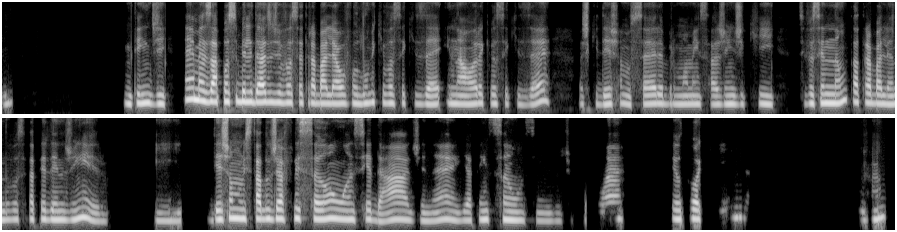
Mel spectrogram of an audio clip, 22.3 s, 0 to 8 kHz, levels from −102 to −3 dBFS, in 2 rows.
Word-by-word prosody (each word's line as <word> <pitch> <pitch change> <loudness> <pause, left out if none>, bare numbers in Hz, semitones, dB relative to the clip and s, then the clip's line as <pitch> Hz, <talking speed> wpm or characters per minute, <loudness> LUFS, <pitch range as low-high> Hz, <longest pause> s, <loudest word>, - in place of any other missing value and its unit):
Hum. 190 +3 -10 1.4
Entendi, 195 0 +1 0.2
é 280 +1 +5
mas 250 -3 +7
há 230 - +10
a - - +5
possibilidade 230 -1 +5
de 220 0 +2
você 210 0 -1
trabalhar 195 -1 +1
o - - +1
volume 200 +2 -1
que 210 - -12
você 200 0 -4
quiser, 185 -2 -3
e 200 - -9
na 185 -1 +1
hora 195 +2 0
que 190 - -39
você 190 -1 -7
quiser, 185 +8 -4 0.4
acho 180 - -10
que 185 - -14
deixa 185 +2 -3
no 180 -2 -3
cérebro 185 0 -2
uma 180 0 -2
mensagem 185 0 -3
de 185 0 -7
que 185 0 -5 0.3
se 190 - -25
você 195 +1 -1
não 205 +5 +4
tá 225 -4 -1
trabalhando 190 -3 0
você 195 -1 -8
tá 200 - -4
perdendo 195 -1 -1
dinheiro, 190 -4 -1 0.6
e 165 -1 -7 0.3
deixa 195 +4 +2
num 215 -1 +6
estado 210 0 +3
de 210 - +3
aflição, 210 0 +3
ansiedade, 185 -2 -1
né, 185 +3 -3
e 180 +1 -8
atenção, 185 0 -1
assim, 170 -1 -11
do 165 0 -17
tipo: 170 +2 -32 1.2
"Ué 200 - +1
eu - - +1
tô 210 0 -1
aqui!". 200 -1 +2 2.0
Uhum. 200 +6 -4
195 Hz, 155 wpm, -24 LUFS, 180-205 Hz, 2.0 s, há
